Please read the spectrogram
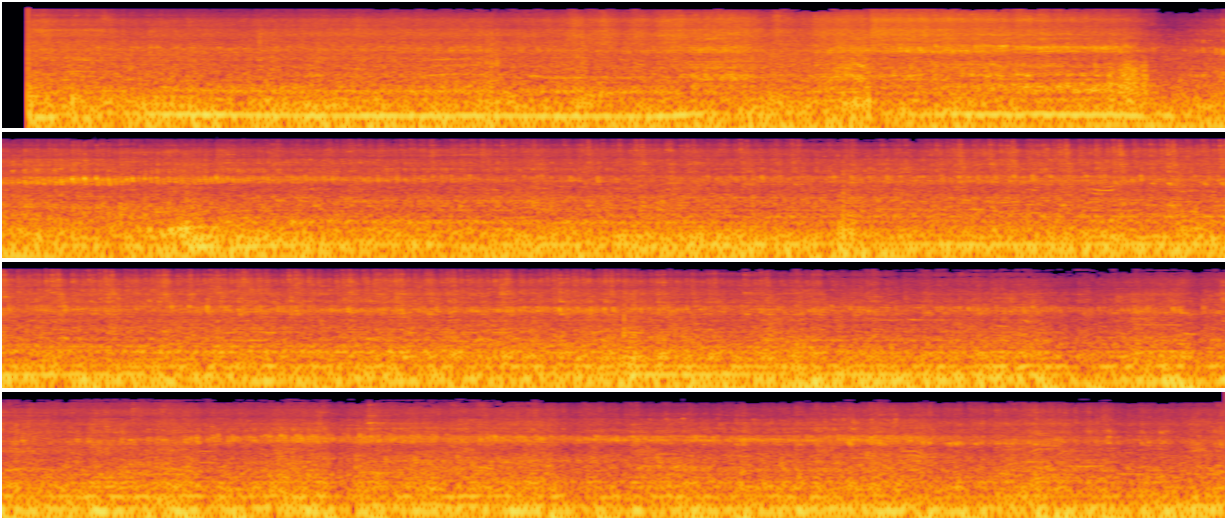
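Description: Classic cars and a lowered pickup driving slowly past one after another, engines running with a steady low rumble.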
